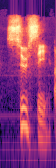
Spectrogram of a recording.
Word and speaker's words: Soucy: Uh, Soucy, or how do you pronounce it? – What Soucy. Soucy. Okay.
